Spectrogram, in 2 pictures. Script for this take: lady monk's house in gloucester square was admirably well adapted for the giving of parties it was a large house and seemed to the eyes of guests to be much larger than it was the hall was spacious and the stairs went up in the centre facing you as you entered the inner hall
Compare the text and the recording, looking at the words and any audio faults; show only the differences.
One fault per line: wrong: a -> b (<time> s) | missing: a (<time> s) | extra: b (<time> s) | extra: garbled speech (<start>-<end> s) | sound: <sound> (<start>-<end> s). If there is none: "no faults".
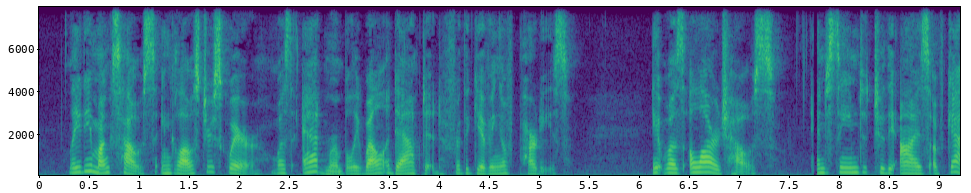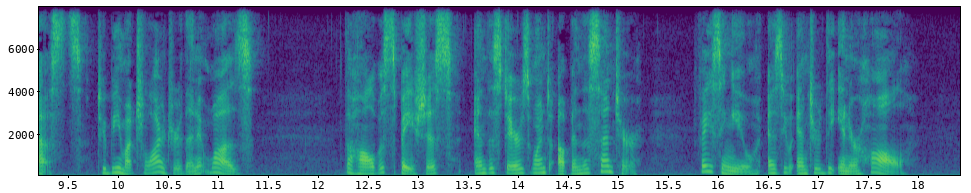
sound: dropout (7.7-7.8 s)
